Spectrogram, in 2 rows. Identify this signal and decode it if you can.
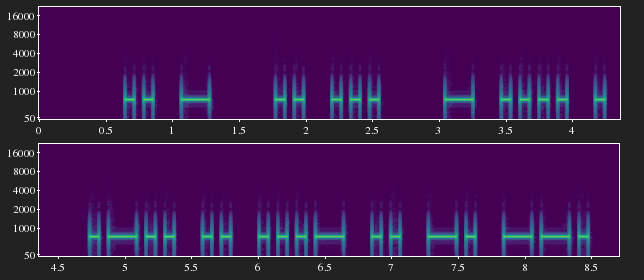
Morse code, heard as a keyed tone, about 17 wpm, 700 Hz. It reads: IT IS THE LIVING
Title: Sentences from Top 1100 Words 17wpm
